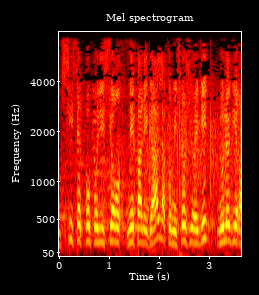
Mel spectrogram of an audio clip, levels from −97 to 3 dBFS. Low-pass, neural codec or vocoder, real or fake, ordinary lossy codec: 7.2 kHz; none; real; none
